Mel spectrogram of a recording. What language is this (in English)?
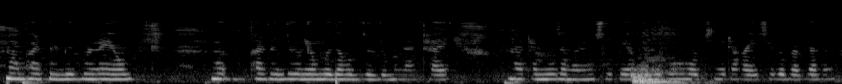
Bodo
